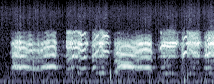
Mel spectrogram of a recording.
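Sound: parrot squawking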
